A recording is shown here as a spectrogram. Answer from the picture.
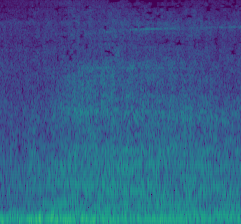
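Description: A motor vehicle's engine running close by: a steady low hum that sets in abruptly, with a hiss rising over it about half a second in.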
